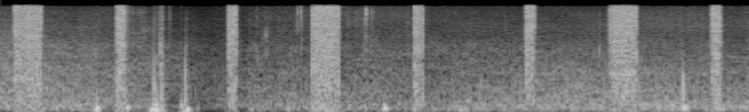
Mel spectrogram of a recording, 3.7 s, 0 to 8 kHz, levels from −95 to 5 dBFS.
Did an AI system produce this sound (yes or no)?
yes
